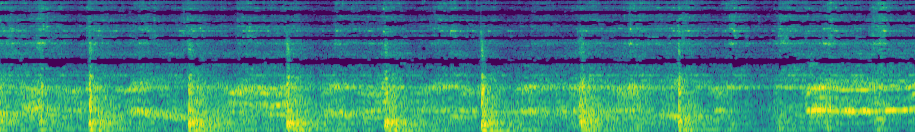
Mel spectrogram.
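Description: Powwow drum struck in a steady beat, about one stroke every three-quarters of a second, with the singers silent; the singing comes back in near the end.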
